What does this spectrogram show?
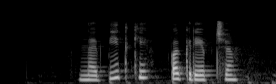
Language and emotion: Russian, positive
